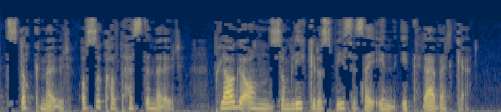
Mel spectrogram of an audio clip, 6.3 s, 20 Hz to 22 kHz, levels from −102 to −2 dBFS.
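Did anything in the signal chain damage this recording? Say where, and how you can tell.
Yes. The codec stage was likely a heavily starved MP3 encode, consistent with a bitrate around 32 kbps. Nothing survives above 10.6 kHz, and throughout the speech, weak frequency lines drop in and out between frames, giving a watery, swirling texture and metallic sibilants.

The same codec causes pre-echo at 3.84 s, just after "hestemaur plageånden som", and at 5.70 s. Quantisation noise sized for a sharp attack spreads back across its transform block, so a short hiss lasting 31 ms and 26 ms respectively precedes each onset and softens it.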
